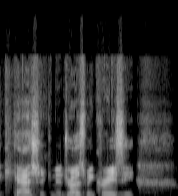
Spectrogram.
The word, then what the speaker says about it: Kashyyyk: how do you say Chuy's homeworld you say Kashuk or Kashyyyk Kashyyyk I say Kashyyyk to accepting clone war is Knights of the Old Republic all those games they say Kashuk and it drives me crazy but I think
